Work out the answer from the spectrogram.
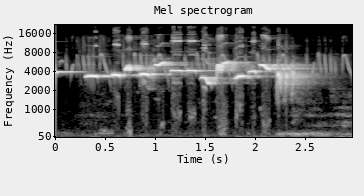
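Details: Lesser shortwing (cingcoang coklat) pouring out a loud, fast, high-pitched warble of jumbled whistles and trills, fading at the end.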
